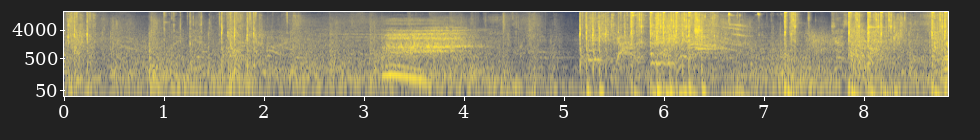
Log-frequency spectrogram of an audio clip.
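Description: Gunfire in a Rise of the Tomb Raider witch-temple level, bursts of shots scattered across the stretch amid other game noises, fairly loud throughout.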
